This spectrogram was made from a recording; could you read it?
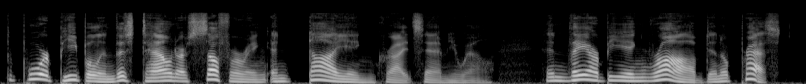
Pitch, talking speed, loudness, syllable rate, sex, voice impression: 145 Hz, 140 wpm, -19 LUFS, 4.1 syllables/s, male, very masculine, slightly young, slightly adult-like, slightly thick, very tensed, powerful, slightly bright, soft, very clear, fluent, cool, intellectual, very refreshing, sincere, calm, very friendly, very reassuring, slightly unique, elegant, slightly wild, very sweet, slightly lively, very kind, slightly modest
